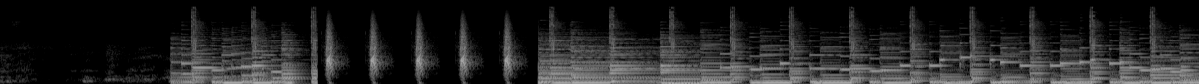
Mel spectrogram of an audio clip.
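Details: Quiet rumbling at first, then loud music with a steady beat, a run of sharp percussive hits and repeated thumping, with no animal voice heard.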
